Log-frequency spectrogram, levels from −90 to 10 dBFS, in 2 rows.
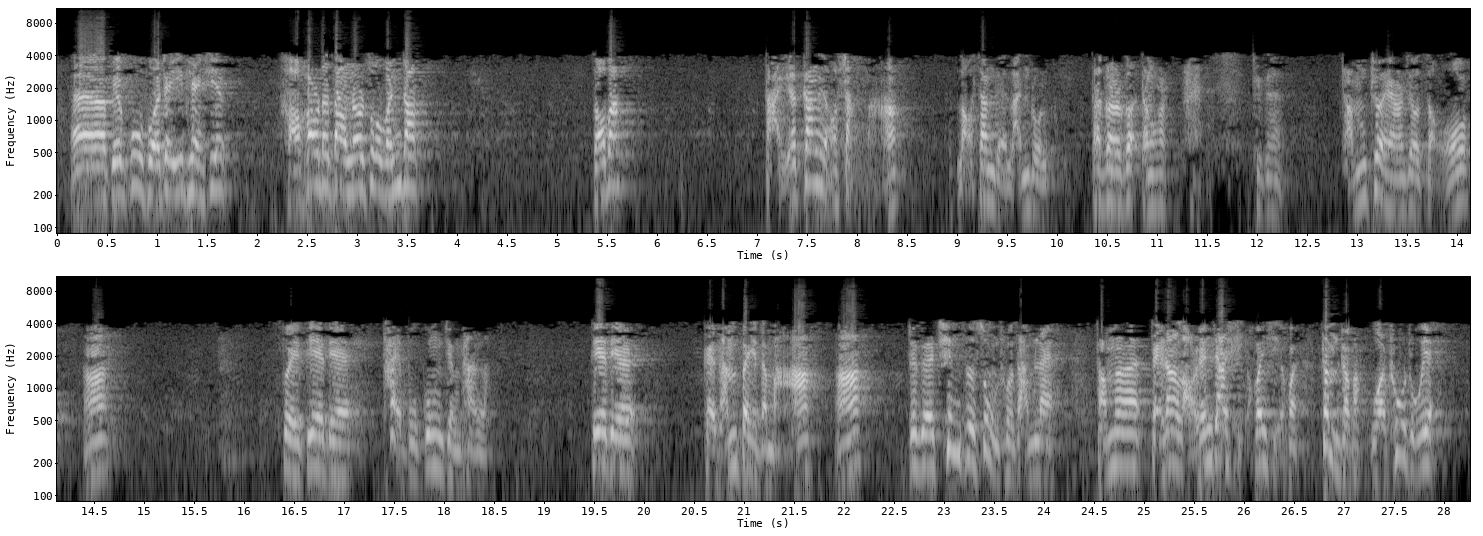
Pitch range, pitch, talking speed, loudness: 185-235 Hz, 200 Hz, 200 characters per minute, -15 LUFS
